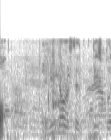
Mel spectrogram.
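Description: Near silence, with faint voices talking in the background from about a second in.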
